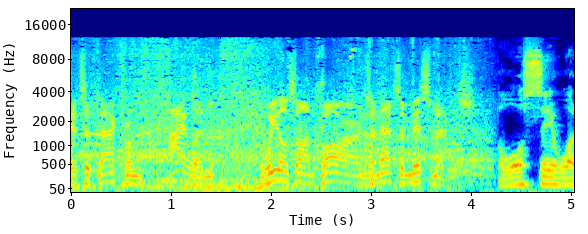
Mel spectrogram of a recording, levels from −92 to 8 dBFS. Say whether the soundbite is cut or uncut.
uncut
